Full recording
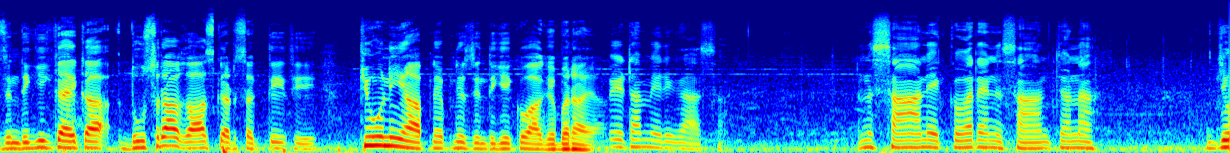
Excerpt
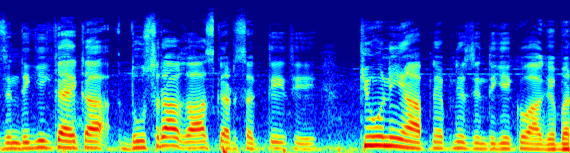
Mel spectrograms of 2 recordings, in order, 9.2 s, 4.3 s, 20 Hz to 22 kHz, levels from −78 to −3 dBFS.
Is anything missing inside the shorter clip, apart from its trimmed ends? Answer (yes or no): no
